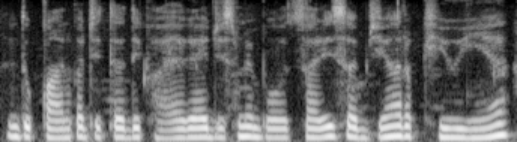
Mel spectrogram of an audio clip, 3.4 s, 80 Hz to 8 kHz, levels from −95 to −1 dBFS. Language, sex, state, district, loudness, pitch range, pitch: Hindi, female, Haryana, Rohtak, -14 LUFS, 185-200 Hz, 190 Hz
